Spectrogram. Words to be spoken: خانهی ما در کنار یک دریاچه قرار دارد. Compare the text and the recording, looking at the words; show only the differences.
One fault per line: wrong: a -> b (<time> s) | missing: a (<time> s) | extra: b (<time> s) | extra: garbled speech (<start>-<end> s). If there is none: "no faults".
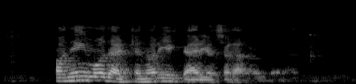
no faults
